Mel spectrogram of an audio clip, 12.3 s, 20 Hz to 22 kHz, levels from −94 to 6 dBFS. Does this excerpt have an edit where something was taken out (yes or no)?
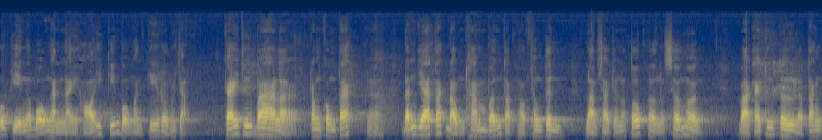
no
